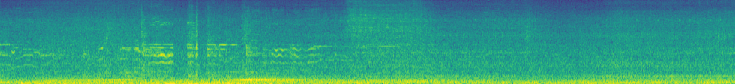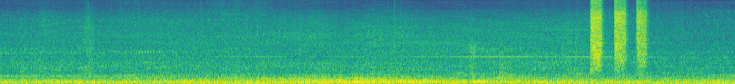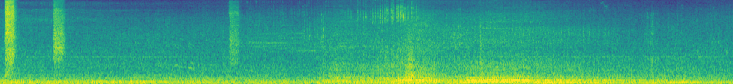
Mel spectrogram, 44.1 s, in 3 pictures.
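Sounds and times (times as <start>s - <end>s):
car engines rumbling: 0.0s - 44.0s
short loud hiss bursts: 26.5s - 27.7s, 29.5s - 29.8s, 30.4s - 30.8s, 34.0s - 34.3s.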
